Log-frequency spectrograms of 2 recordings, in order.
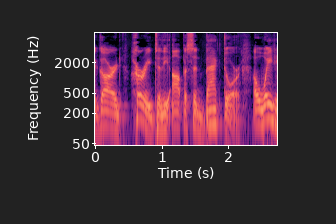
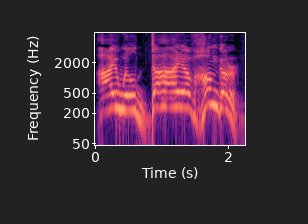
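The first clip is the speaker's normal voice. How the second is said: high, slow, desperate screaming; maniacal scream; 14 semitones higher, 3 dB louder, slower than usual. Acted. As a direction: scream it like a starving madman. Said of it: "finally screaming maniacally for hours".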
